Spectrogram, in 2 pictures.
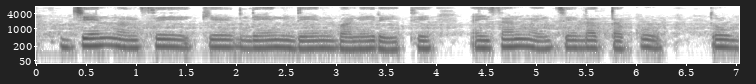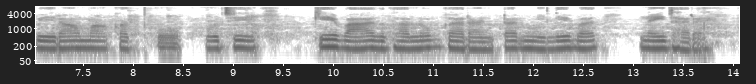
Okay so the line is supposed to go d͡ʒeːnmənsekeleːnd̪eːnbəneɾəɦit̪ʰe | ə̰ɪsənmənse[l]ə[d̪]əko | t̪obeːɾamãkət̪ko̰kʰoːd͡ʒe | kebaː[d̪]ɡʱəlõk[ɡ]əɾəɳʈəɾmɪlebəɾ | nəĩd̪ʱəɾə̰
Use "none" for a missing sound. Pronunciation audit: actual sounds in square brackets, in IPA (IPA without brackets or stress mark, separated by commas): l, t̪, d̪, ɡ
